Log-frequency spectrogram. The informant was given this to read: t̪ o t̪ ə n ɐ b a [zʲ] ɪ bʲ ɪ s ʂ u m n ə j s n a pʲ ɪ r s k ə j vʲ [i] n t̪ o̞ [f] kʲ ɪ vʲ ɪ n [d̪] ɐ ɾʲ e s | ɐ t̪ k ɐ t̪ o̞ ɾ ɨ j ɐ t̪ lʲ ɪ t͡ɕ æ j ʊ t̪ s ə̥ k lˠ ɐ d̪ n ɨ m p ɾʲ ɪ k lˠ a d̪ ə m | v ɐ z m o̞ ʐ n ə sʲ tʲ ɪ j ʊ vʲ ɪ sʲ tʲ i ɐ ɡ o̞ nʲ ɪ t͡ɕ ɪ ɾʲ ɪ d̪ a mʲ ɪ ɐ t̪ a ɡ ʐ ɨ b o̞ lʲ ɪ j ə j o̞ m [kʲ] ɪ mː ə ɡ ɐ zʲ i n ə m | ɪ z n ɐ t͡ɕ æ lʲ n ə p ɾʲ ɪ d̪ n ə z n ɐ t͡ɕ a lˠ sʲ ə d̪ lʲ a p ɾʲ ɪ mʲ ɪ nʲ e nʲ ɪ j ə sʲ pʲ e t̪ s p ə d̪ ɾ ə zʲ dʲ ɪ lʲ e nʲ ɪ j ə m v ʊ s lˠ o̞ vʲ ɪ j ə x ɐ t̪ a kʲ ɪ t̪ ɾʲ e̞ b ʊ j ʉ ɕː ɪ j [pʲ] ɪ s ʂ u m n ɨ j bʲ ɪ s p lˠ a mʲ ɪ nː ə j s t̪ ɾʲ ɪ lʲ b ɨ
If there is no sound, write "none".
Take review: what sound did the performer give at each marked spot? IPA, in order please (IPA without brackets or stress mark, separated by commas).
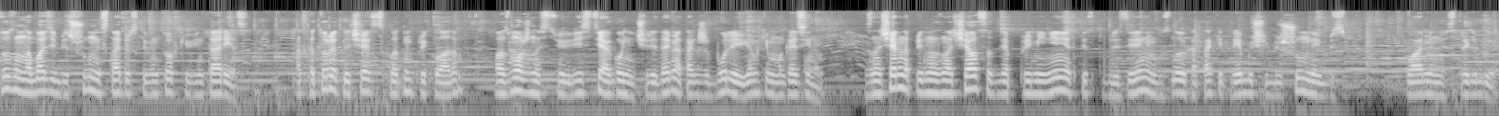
zʲ, ɪ, f, t̪, kʲ, bʲ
